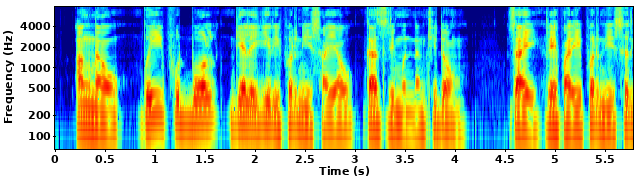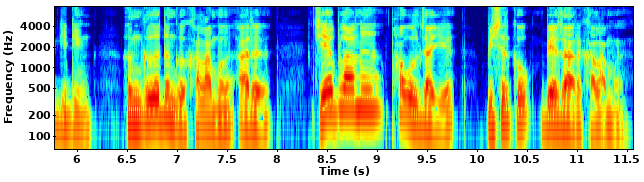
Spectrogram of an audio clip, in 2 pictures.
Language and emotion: Bodo, disgusted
